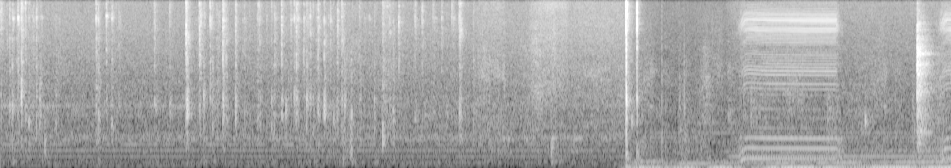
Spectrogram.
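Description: Typing on a computer keyboard: irregular key clicks for about six seconds. Then a single sharp click, after which music with steady sustained tones begins.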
